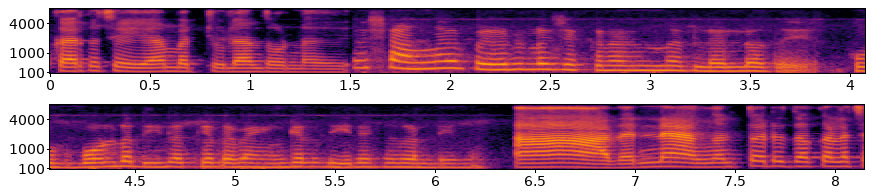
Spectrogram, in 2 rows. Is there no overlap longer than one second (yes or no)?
yes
